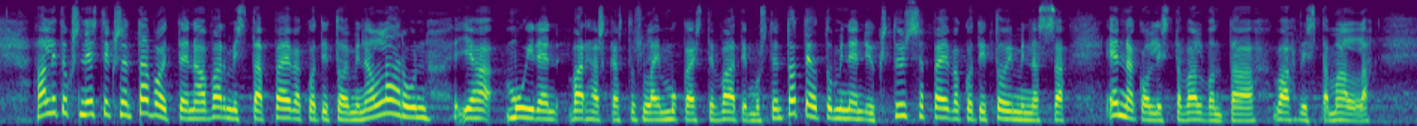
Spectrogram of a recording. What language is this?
Finnish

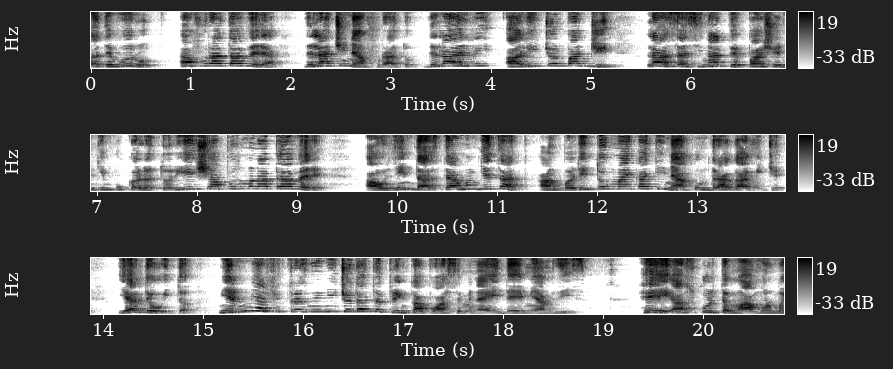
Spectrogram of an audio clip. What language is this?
Romanian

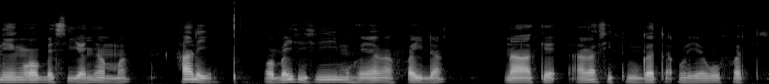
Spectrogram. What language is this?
Kikuyu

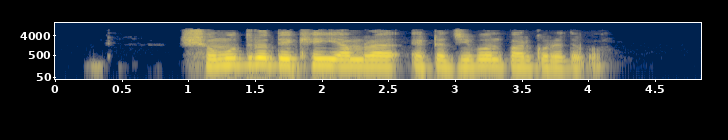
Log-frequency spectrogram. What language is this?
Bangla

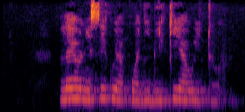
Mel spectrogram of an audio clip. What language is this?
Swahili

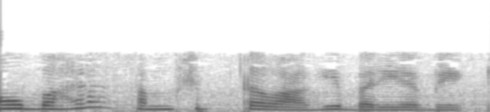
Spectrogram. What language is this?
Kannada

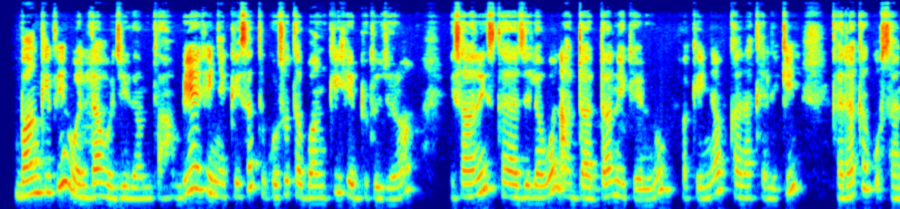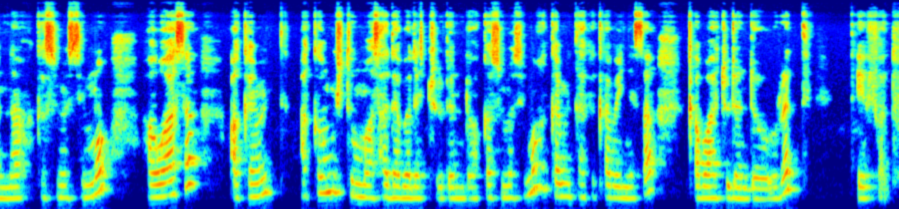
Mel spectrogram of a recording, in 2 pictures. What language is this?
Oromo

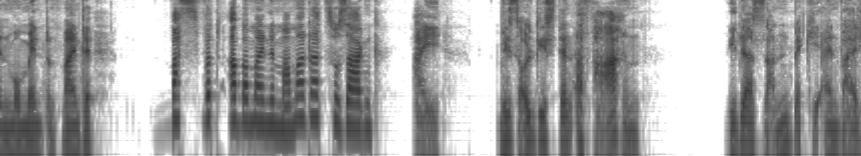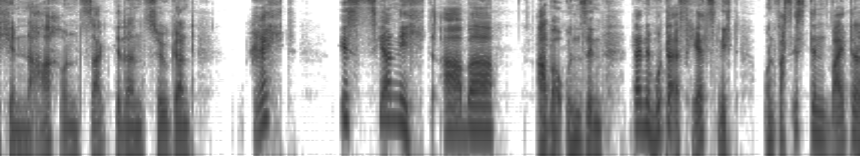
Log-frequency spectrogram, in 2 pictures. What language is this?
German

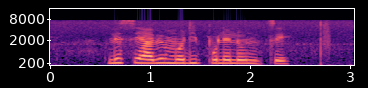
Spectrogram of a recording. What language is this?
Tswana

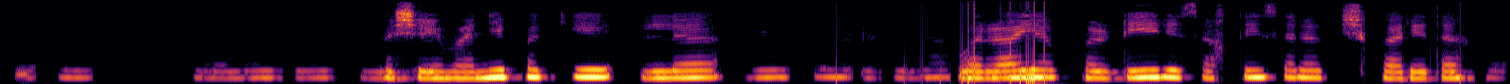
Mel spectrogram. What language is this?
Pashto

